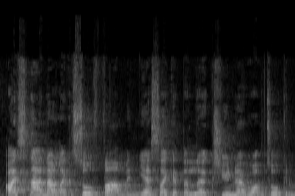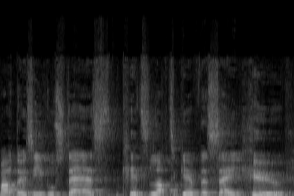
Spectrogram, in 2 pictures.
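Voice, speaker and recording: Woman, sarcastic, mock-dramatic reader, bright crisp tone, echoey room. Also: medium pitch, fairly quick, soft background music. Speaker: YouTuber reading and mocking a book. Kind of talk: dramatic reading with sarcastic commentary. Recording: roomy echo.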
